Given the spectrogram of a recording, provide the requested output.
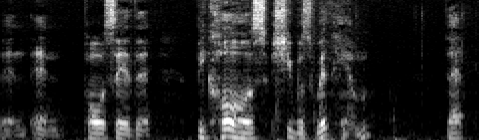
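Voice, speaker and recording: A man's somewhat breathy voice. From Washington, D.C., US. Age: 60s. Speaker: blues musician and educator. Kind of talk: casual podcast conversation.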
